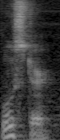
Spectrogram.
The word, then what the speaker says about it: Worcester: There's a city in the US that's like same kind of is it same format, Worcester, which you think pronounced like Worcester or Worcester, but it's pronounced Worcester.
